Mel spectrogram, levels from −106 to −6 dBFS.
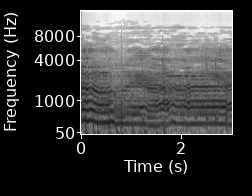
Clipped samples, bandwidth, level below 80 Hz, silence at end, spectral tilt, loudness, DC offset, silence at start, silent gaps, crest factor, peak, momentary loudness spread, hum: under 0.1%; 11 kHz; -42 dBFS; 0 s; -5 dB/octave; -20 LUFS; under 0.1%; 0 s; none; 14 dB; -6 dBFS; 5 LU; none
